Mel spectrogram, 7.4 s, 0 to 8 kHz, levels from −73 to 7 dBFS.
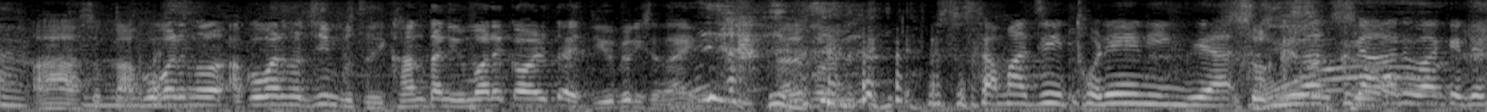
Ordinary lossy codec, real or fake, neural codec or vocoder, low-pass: none; real; none; none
